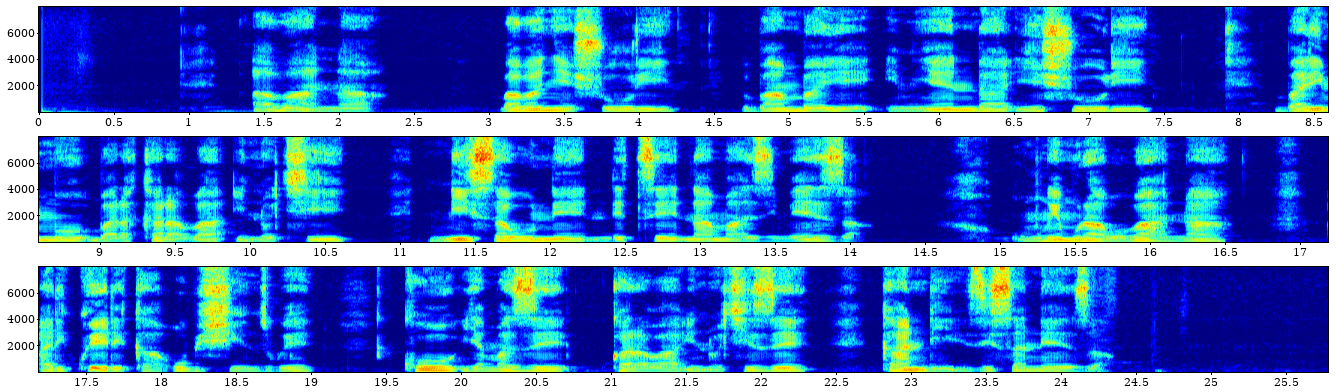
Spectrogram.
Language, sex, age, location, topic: Kinyarwanda, male, 25-35, Kigali, health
